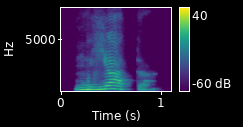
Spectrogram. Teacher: буква я позначає два звуки чуємо звук й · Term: Роздільна вимова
